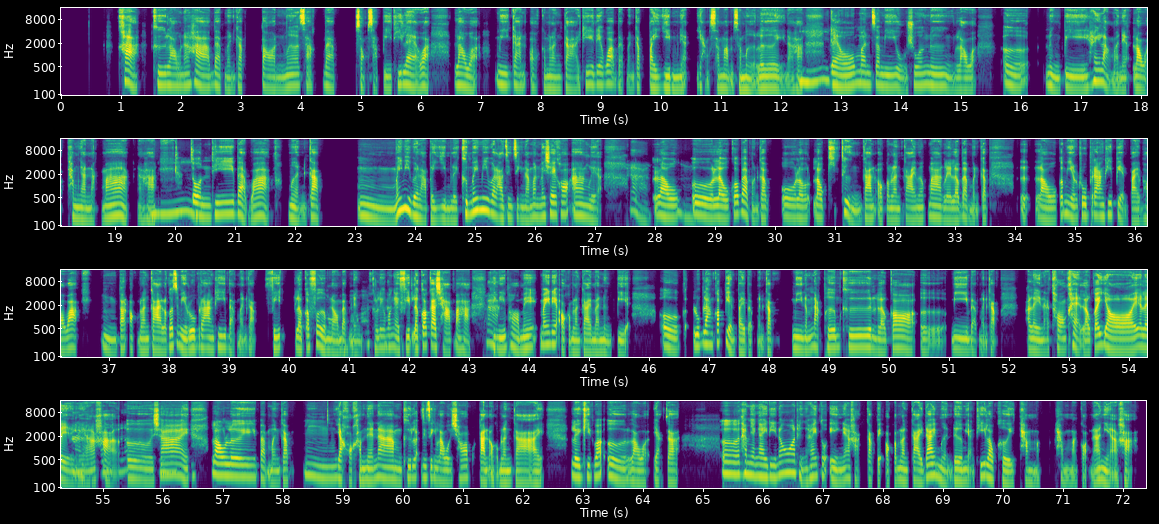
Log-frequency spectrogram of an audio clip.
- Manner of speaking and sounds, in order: stressed: "มาก"; other noise; tapping
- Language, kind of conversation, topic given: Thai, advice, ฉันควรเริ่มกลับมาออกกำลังกายหลังคลอดหรือหลังหยุดพักมานานอย่างไร?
